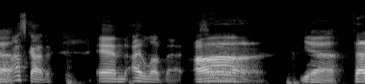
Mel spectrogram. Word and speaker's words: Huascar: So it's Oscar, but to them it's Huascar, Oscar.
